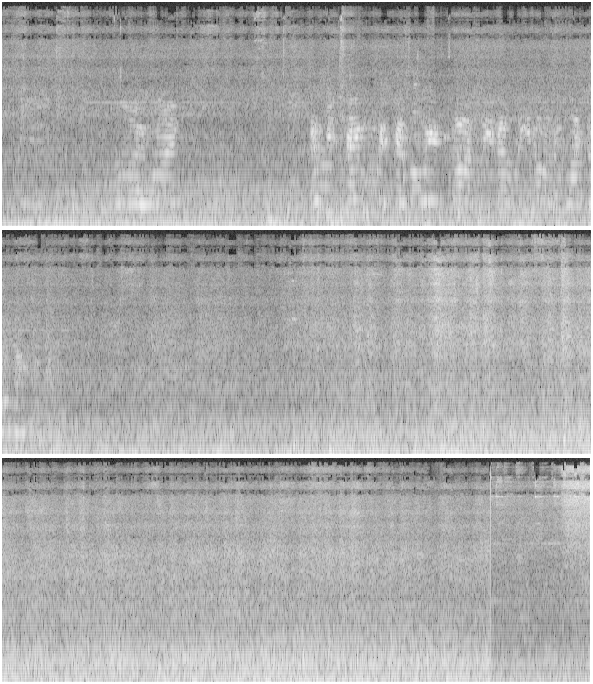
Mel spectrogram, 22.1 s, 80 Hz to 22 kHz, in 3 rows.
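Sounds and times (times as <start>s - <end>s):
subway train rumbling: 0.0s - 22.0s
wheels clattering on rails: 8.0s - 21.9s.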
